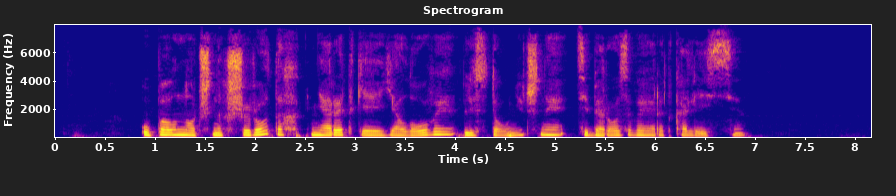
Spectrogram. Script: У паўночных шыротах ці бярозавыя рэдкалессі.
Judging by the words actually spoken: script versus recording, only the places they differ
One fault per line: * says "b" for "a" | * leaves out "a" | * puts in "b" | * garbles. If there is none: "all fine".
* puts in "нярэдкія яловыя лістоўнічныя"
